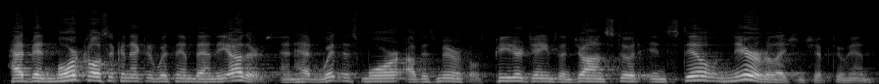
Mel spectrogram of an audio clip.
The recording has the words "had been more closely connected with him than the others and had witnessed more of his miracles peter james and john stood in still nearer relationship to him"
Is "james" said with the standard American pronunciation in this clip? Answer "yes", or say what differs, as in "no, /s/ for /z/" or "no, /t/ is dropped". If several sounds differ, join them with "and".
yes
